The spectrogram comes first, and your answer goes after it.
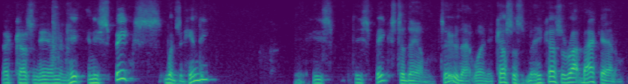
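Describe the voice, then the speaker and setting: A man's voice: mid-range voice, big pitch swings, normal speed, warm tone, breathy edge, poor audio. A man hosting a fishing channel live stream, chatting casually with viewers and reading their comments, rambling and chuckling as he talks. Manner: rambling and chuckling, reads chat comments aloud. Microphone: small camera mic or lapel.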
